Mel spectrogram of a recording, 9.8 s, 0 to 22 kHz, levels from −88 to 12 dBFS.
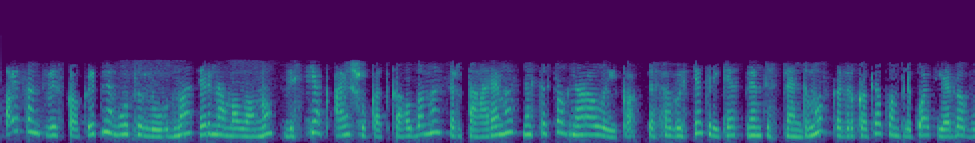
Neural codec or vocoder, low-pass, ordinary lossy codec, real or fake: codec, 44.1 kHz, 7.8 kbps, DAC; 7.2 kHz; AAC, 16 kbps; fake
